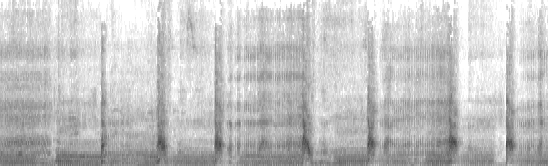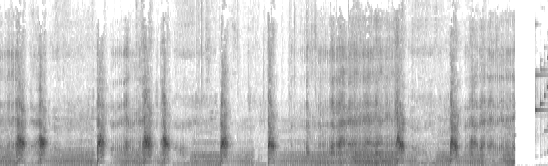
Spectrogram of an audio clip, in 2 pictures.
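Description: Small dog barking repeatedly, about one sharp bark a second, with continuous growling between the barks. The sound cuts off suddenly near the end.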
